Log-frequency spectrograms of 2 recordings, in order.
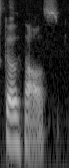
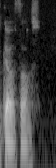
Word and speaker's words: Goethals: I love the actress in it who another one I grew up with, I want to say, not sure how to pronounce her last, but I think it's Goethals. But Angela Goethals, we're just going to go with that until someone tells me differently.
